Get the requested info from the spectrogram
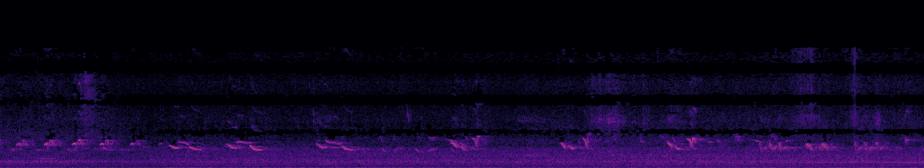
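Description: Small birds chirping, many short high notes repeated irregularly throughout, over a steady low rumble.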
